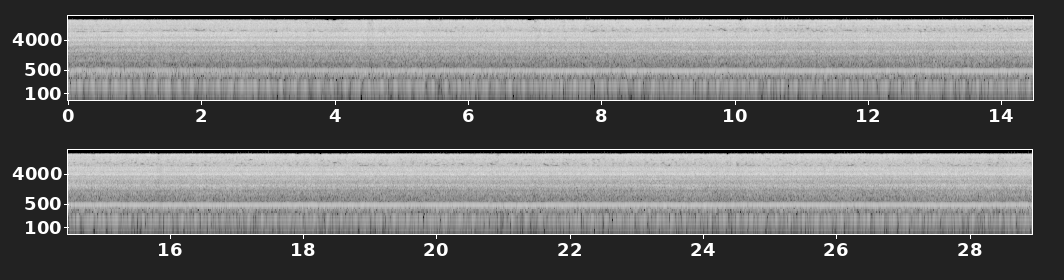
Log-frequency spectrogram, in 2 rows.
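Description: DIY CNC lathe running steadily with a constant whine while sandpaper is held against the spinning 3D-printed metal part, adding a steady hiss of sanding.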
